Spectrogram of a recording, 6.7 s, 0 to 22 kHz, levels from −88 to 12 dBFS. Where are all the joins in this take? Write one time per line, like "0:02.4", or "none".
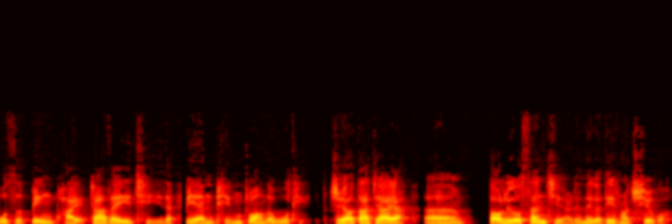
0:01.8
0:03.2
0:04.2
0:04.8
